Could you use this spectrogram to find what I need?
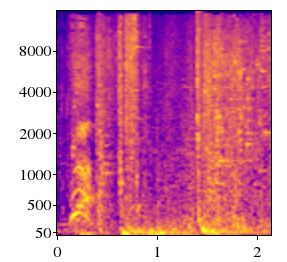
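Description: A plate falls and shatters in a loud, sharp crash of breaking pieces. Several further crunchy bursts of debris follow over about two seconds.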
